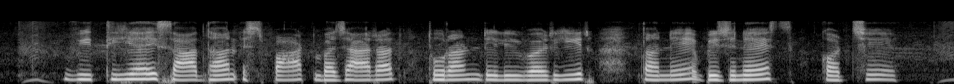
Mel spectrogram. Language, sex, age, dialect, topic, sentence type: Magahi, female, 18-24, Northeastern/Surjapuri, banking, statement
